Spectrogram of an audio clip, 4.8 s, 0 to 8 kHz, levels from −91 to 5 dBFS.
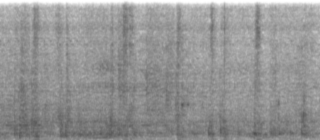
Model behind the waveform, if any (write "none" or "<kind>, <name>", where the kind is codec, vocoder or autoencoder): codec, SNAC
